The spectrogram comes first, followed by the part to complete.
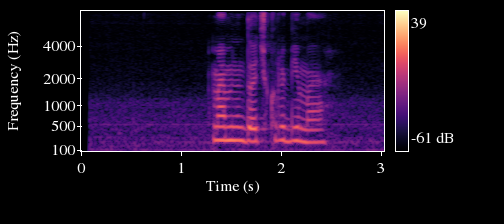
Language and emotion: Russian, neutral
